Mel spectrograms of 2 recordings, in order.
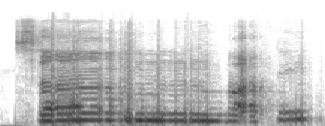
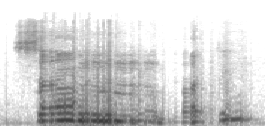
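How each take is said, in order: No difference in how they are said.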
